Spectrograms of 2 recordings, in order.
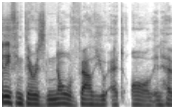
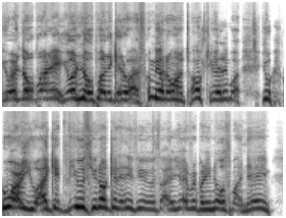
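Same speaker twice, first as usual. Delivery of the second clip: very high, loud, angry, arrogant shouting; 12 semitones higher, 5 dB louder than usual. Retelling how he started shouting at you before you answered him, imitating someone shouting at me. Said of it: "he starts shouting at me like".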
